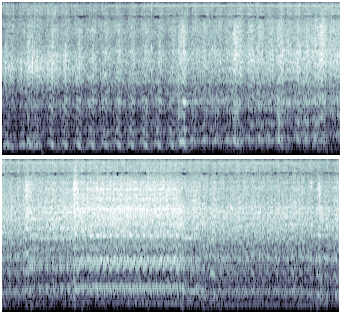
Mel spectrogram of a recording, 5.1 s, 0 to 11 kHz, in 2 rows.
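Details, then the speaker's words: JET BD-11 lathe under CNC conversion with a 1.5 kW servo: the spindle belt drive on the stock belt gives a steady whine with fast rattle. It is nearly silent up to 400 rpm but whines from 600-800 rpm, as the wide HTD8M belt did. "тише стало на штатном ремне, но вот этот вот вой на больших оборотах всё равно остался."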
